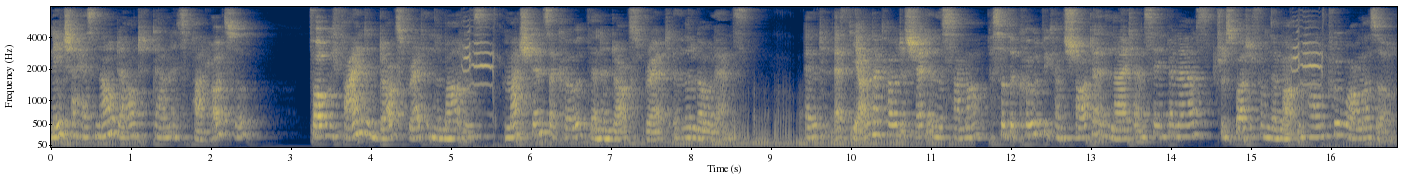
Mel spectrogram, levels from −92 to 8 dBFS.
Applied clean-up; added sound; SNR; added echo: none; Meow / Purr; 13 dB; reverberation time 0.6 s.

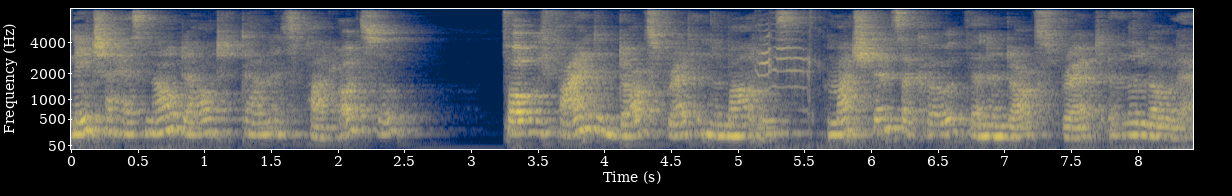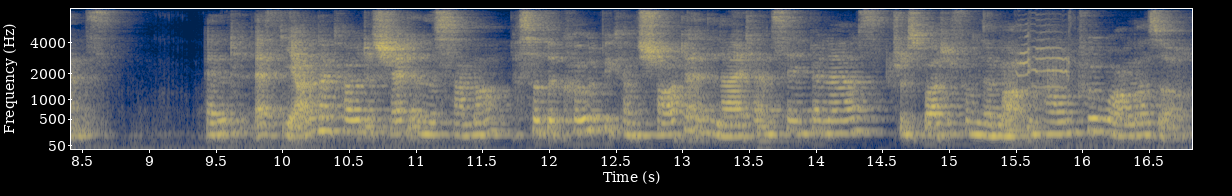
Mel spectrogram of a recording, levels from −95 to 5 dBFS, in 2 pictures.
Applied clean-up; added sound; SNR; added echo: neural separator model SepFormer DNS4.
